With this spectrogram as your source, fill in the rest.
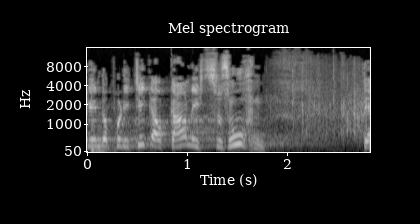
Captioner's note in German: Beifall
